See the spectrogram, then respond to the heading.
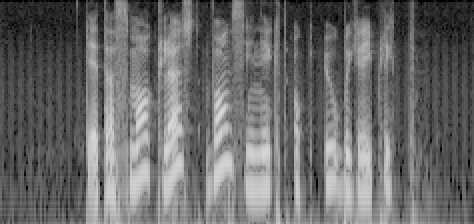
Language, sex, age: Swedish, female, 26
